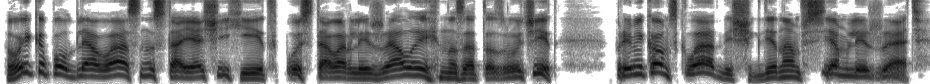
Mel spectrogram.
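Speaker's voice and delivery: hammy late-night DJ, crackly speaker; cracked radio voice. Acted. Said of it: "надтреснутый голос из радиоприёмника".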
